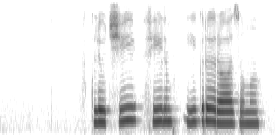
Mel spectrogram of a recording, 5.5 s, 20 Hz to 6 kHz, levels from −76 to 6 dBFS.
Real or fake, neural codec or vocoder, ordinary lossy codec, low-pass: real; none; Opus, 32 kbps; 5.4 kHz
